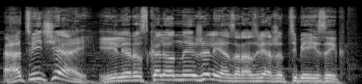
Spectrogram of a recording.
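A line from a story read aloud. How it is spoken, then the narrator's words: Roaring. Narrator (Russian): взревел Еваран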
